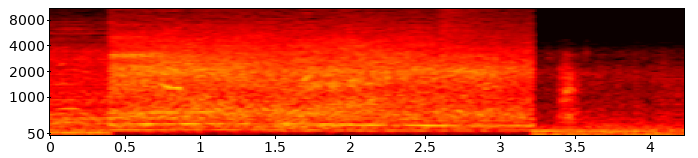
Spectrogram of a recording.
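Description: Outdoor street noise: a loud, even hiss with voices and traffic in it, cut off suddenly about three seconds in. A moment of band music ends just before it.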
